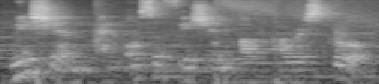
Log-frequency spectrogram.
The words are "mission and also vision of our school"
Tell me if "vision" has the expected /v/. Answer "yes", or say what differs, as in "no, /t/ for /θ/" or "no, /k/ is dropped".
no, /f/ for /v/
